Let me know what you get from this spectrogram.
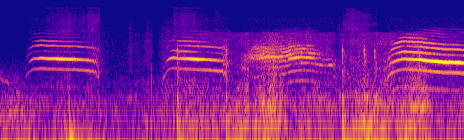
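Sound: agitated cat meowing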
